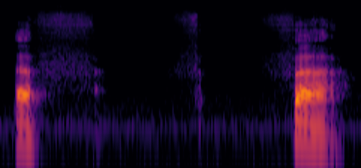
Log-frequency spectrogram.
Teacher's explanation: The letter Fa requires one lip, the bottom lip, and you're going to press it up against the bottom of the front 2 teeth.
